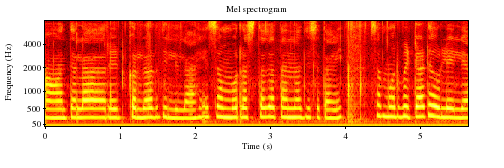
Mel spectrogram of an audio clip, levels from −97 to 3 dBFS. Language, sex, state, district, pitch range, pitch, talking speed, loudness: Marathi, female, Maharashtra, Pune, 245-270 Hz, 255 Hz, 150 wpm, -16 LUFS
